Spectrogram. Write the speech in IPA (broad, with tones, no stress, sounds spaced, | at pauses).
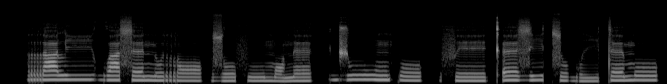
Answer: r a˦ l iː˦ ɡʷ a˦ s ɛ˦ n ʊ˦ r ɔ˦ | z o˨ f uː˨ m ɔ˨ n ɛ˦ | d͡ʒ uː˦ w ũ˦ p o˦ | f eː˨ kʼ ɛ˦ z i˦ t͡s ʊ˦ ɡʷ iː˨ t ɛ˦ m o˦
